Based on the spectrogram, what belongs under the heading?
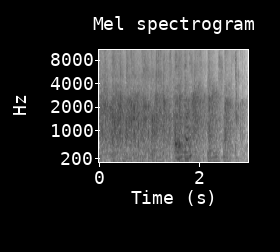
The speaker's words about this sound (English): And a big round of applause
